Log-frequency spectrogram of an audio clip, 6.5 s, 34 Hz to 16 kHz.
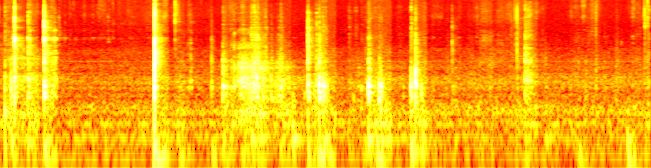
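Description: Light clicks and rustles of small plastic parts being handled: a small wire connector pushed into its connector block and the side grip panel of an FrSky Tandem X20 Pro transmitter fitted back onto the case. One sharp click about a second and a half in stands out, with a brief rustle soon after and a few lighter clicks later.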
